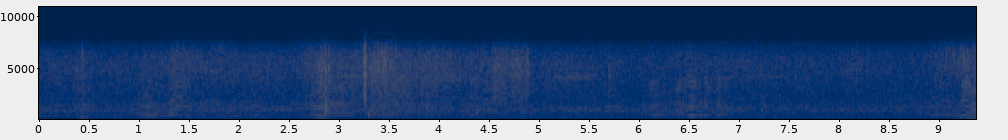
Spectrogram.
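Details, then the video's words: A settled honey bee swarm at a farm, recorded June 2012: a steady, thick drone of many bees, individual wing tones sliding up and down through the hum, with a brief tap or click near the third second. "Honey bee swarm all settled in at the farm"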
